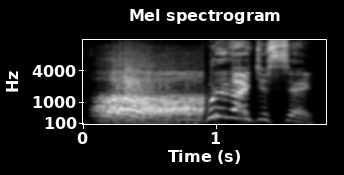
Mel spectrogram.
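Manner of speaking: high, loud, slow comic outburst; drawn-out exasperated shout; exasperated yell. Acted. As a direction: yell it in mock frustration. Comic snap at his own stumble.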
